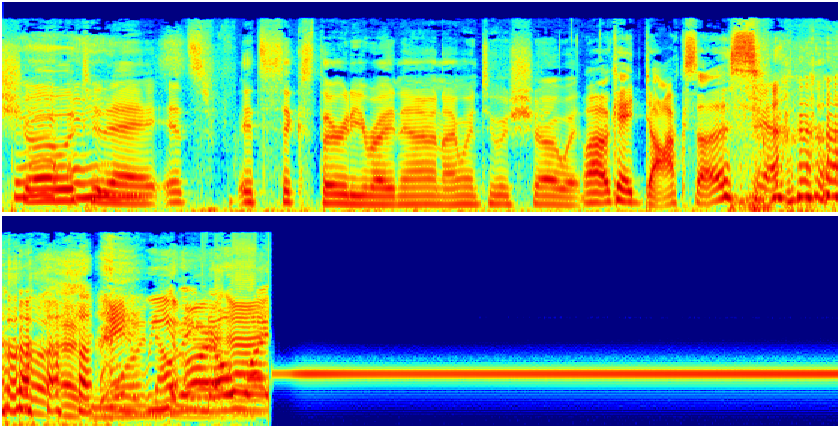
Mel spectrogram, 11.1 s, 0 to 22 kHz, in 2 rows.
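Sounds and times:
speech: 0:00.0 - 0:07.4
laughter: 0:04.8 - 0:07.4
censor bleep mid-pitched sine tone: 0:07.4 - 0:11.1.

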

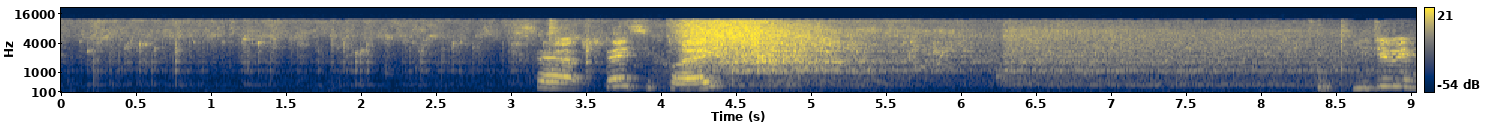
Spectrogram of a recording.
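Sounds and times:
stirring with light scraping ticks while deglazing an Instant Pot: 0:00.0 - 0:03.8
faint sizzling in an Instant Pot being deglazed after browning steaks in olive oil: 0:00.0 - 0:09.0
speech: 0:03.2 - 0:04.8, 0:08.6 - 0:09.0.

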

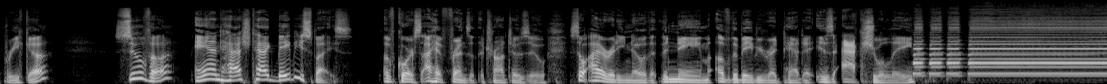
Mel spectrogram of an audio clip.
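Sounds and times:
speech: 0:00.0 - 0:00.6, 0:01.2 - 0:09.5
car horn honking: 0:09.1 - 0:11.0.

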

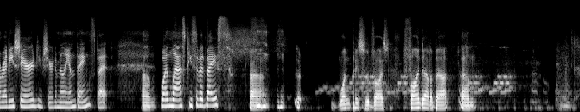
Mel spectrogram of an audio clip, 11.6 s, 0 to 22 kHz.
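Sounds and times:
speech: 0:00.0 - 0:09.6
landline telephone ringing with warbling tone: 0:06.3 - 0:08.5, 0:09.2 - 0:10.9
laughter: 0:09.2 - 0:09.5.

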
